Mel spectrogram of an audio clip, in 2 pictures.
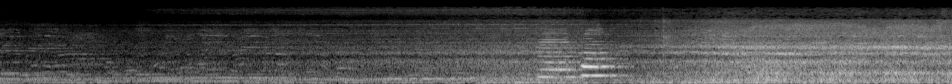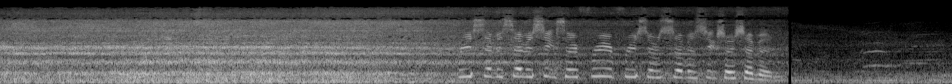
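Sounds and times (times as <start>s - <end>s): faint train whine: 0.0s - 19.0s
train wheel and rail noise: 0.0s - 19.0s
train horn: 5.2s - 6.4s.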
